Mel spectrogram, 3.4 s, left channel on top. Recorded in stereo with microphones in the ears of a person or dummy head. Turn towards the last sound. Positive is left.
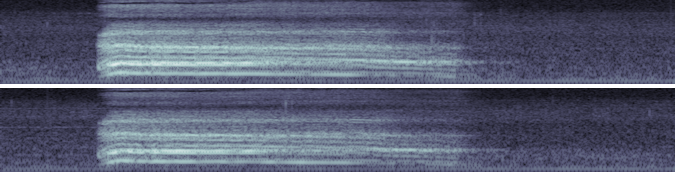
turn(degrees=25)  # may be behind; listen again after turning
